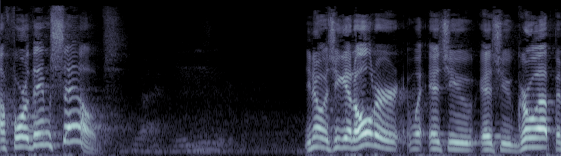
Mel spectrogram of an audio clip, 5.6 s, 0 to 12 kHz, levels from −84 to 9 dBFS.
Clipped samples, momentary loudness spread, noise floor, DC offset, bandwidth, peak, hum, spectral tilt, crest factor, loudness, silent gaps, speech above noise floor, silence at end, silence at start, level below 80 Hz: under 0.1%; 13 LU; -61 dBFS; under 0.1%; 11 kHz; 0 dBFS; none; -4.5 dB/octave; 18 dB; -17 LUFS; none; 44 dB; 0 s; 0 s; -56 dBFS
